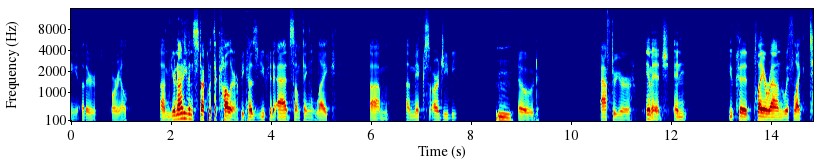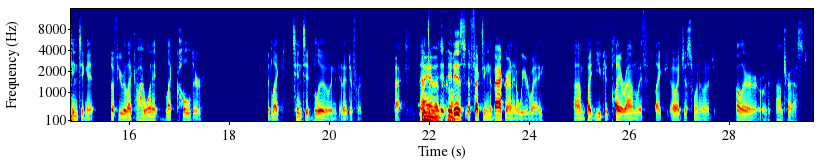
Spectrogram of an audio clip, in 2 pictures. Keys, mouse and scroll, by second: 0.9 click, 4.6 click, 6.8 m, 8.7 click, 13.7 click, 16.2 click, 21.9 scroll down 1, 25.8 click.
